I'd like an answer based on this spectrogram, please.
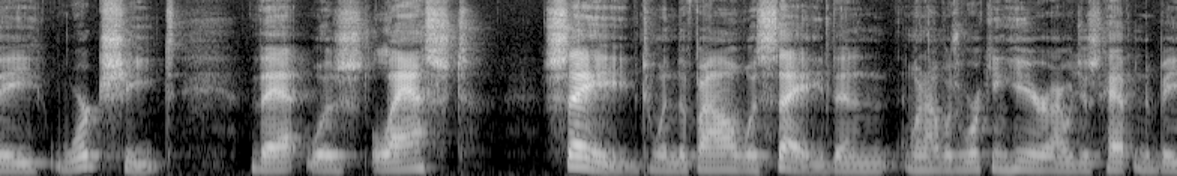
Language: English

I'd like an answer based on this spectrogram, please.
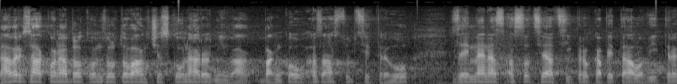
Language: Czech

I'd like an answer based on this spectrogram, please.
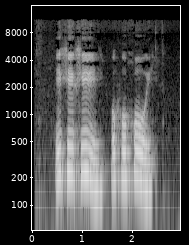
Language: Mari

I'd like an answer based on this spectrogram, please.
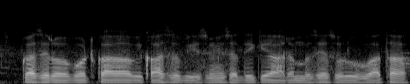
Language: Hindi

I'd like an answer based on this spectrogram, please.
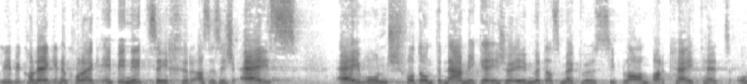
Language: Swiss German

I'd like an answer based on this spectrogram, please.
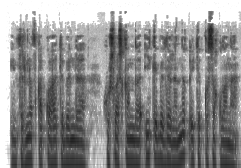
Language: Bashkir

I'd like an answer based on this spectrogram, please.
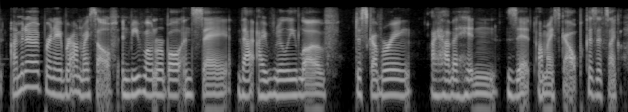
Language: English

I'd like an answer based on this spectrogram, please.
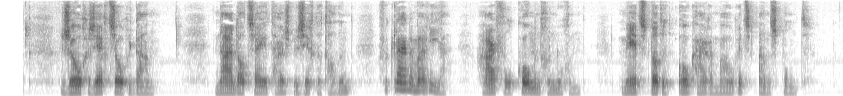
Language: Dutch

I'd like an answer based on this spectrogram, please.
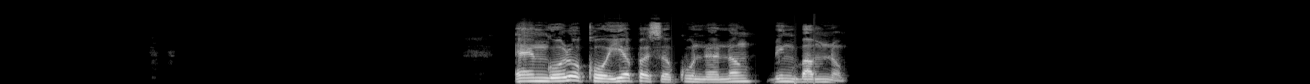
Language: Ghomala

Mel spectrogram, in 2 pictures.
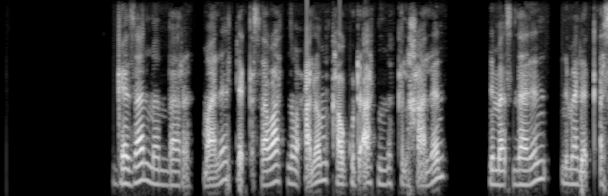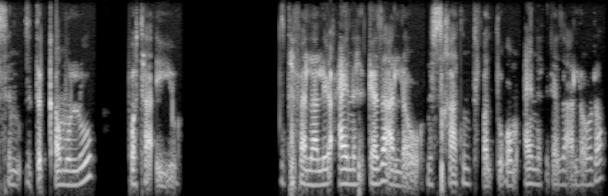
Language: Tigrinya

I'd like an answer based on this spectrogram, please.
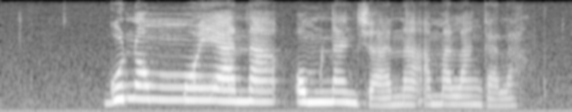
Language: South Ndebele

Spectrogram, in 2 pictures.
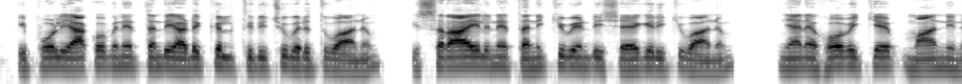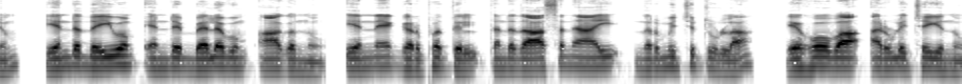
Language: Malayalam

